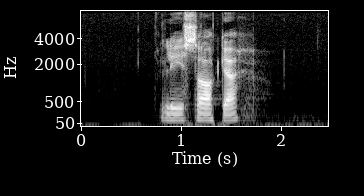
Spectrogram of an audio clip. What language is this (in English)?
Norwegian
